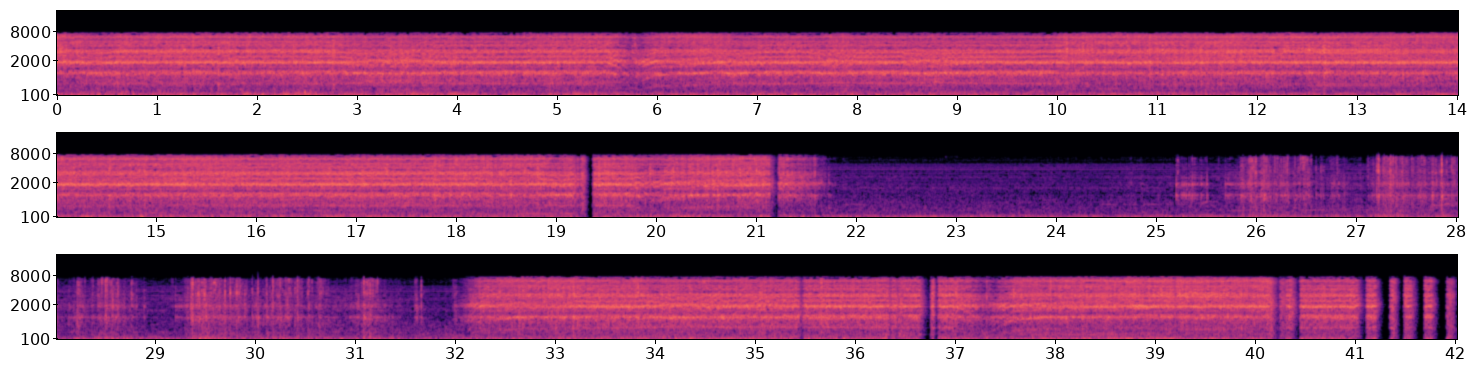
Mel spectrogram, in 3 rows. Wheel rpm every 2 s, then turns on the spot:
160, 160, 140, 150, 160, 160, 160, 160, 160, 160, 80, 0, 10, 20, 20, 40, 160, 160, 130, 160, 160.
24-30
